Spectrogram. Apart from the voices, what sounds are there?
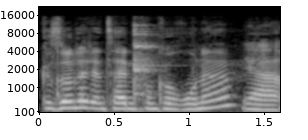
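glasses clinking together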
